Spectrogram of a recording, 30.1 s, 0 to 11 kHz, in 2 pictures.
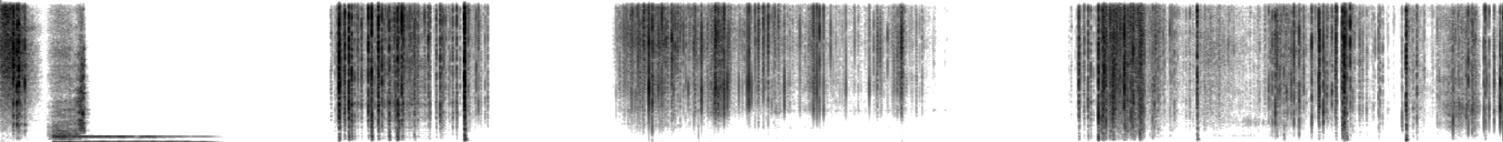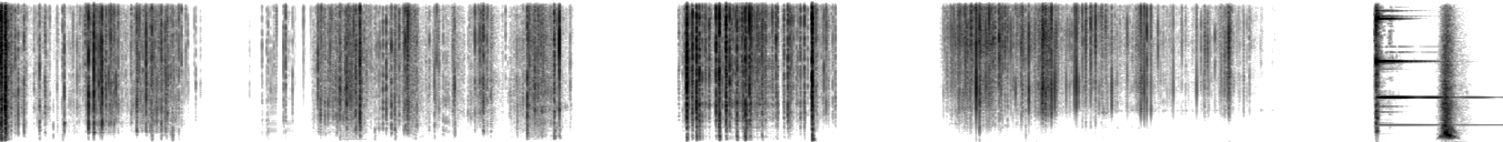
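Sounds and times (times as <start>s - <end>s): ice cracking and snapping: 3.4s - 4.9s, 10.8s - 17.0s, 17.6s - 20.8s, 21.8s - 23.4s, 24.5s - 27.6s.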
